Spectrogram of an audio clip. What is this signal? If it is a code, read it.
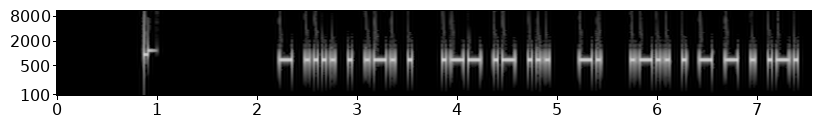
Morse code, heard as a keyed tone, about 28 wpm, 700 Hz. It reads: THERE WAS N LETTER
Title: Sentences from Top 300 Words and Abbreviations 28wpm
